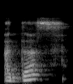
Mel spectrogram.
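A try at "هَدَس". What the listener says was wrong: Sauf que la lettre là, c'est le ha et on dit vraiment hada.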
